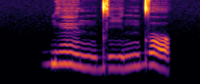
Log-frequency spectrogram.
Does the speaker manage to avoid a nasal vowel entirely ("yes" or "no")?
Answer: no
